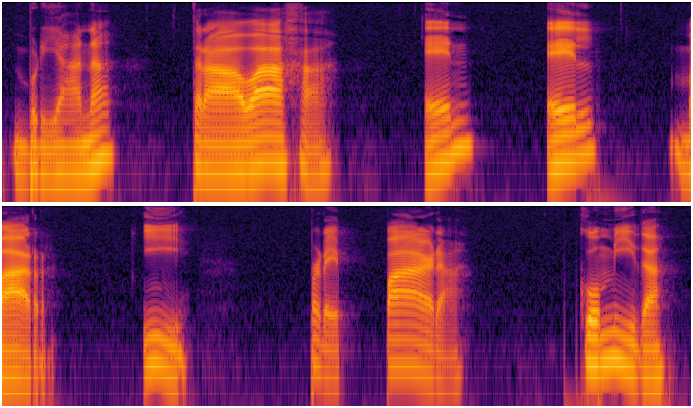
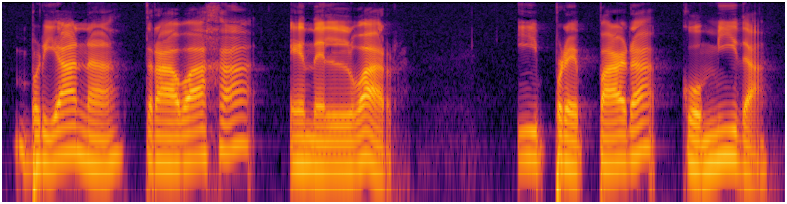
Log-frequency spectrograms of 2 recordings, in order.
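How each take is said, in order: First: The sentence is read very slowly. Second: The sentence is read slowly. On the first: "una vez muy despacio" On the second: "Una vez despacio"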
